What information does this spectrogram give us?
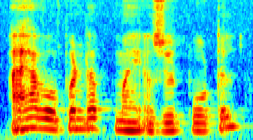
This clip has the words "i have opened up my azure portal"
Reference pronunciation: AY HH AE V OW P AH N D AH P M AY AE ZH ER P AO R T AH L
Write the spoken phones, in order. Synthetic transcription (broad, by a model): AY HH AE V OW P AH N D AH P M AY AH Z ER P AO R T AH L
